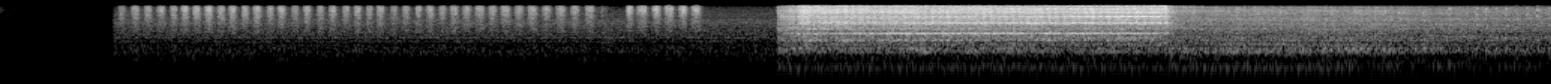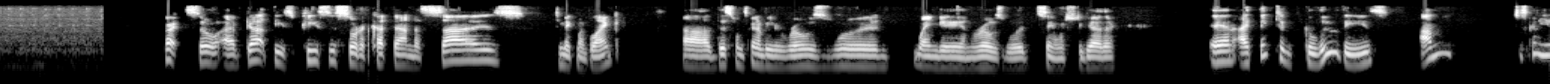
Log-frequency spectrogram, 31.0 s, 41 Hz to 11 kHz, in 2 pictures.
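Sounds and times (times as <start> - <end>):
sandpaper rasping on wood: 1.2 - 7.1.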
